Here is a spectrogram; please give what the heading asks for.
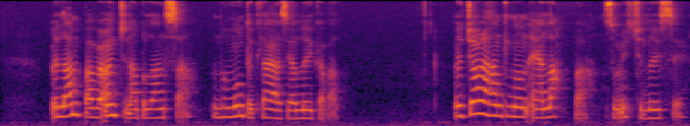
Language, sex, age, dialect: Faroese, female, 15-35, Suðurstreymoy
